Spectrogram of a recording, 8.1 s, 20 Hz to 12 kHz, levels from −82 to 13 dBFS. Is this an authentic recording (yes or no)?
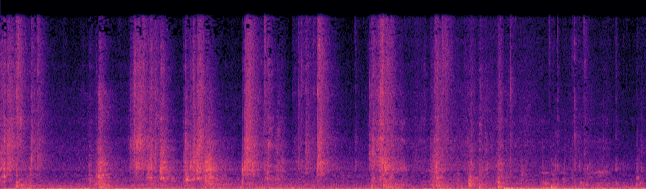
yes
